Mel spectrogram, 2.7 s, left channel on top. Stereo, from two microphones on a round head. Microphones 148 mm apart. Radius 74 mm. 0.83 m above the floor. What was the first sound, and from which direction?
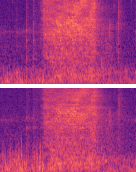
Tearing paper, 40° left (ahead or behind).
